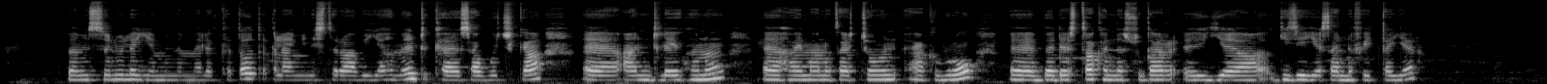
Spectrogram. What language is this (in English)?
Amharic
